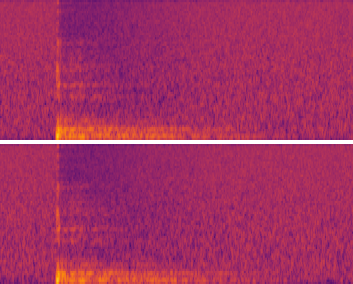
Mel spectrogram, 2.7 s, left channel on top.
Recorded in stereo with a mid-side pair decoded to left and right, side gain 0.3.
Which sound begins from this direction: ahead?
A thud, at 0.4 s.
